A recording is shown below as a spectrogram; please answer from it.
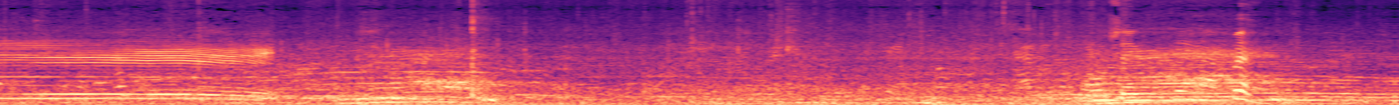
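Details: Sacrificial cow rampaging as it is unloaded from a truck at Siyono Harjo market gives long, drawn-out harmonic moos at the start and again near the end, over shouting voices and crowd chatter.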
